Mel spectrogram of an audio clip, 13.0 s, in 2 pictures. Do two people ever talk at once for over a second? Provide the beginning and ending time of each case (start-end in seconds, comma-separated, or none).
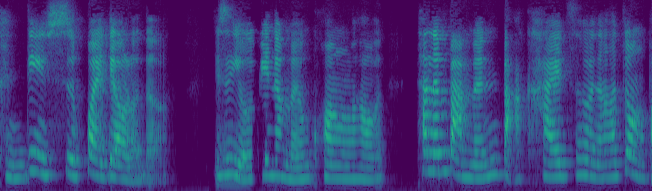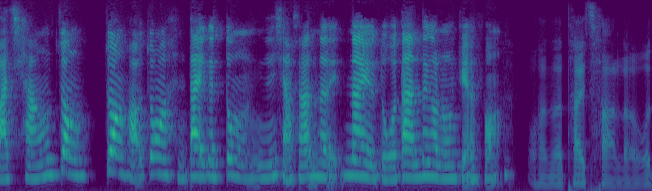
none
